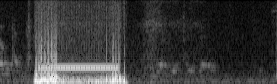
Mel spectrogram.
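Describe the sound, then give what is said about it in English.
A telephone line tone during a call transfer: one loud, steady tone of about one and a half seconds that stops abruptly, followed by faint line noise and near silence. “Your call is being transferred.”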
